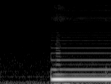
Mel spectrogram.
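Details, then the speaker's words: Enterolite Infinity enteral feeding pump priming tone: a steady, unbroken electronic tone while the prime button is held to clear air from the tubing after loading the set. "Prime. You have to hold this to prime."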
